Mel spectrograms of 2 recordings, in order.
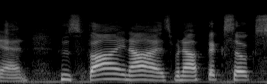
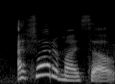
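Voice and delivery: ordinary delivery

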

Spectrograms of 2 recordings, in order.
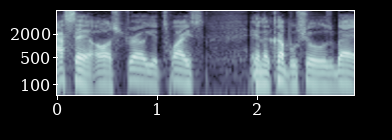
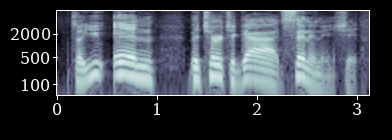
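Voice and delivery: normal talking voice

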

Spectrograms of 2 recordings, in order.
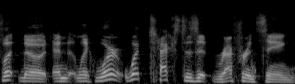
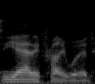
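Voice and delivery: muttered very softly, lower and quieter; 7 semitones lower, 10 dB quieter than usual. Voicing a character who grumbles after swearing: muttering under his breath. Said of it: "he swears under his breath".

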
